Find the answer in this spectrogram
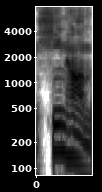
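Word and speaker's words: hinham: love it yeah uh hinam it's spelled h i n h a M and if you try to say that with a you know heam heam heam it it sounds like a donkey it's great oh man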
